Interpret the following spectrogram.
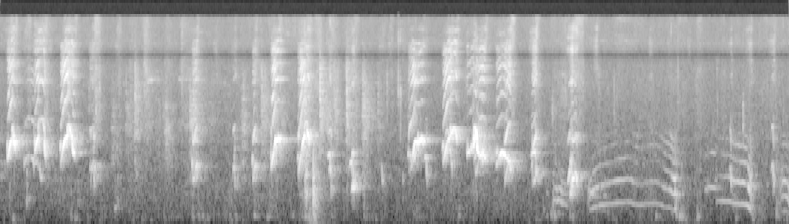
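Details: Nineteen-day-old Rhodesian Ridgeback puppies, a litter together, giving rapid overlapping whimpers, then drawn-out arching whines near the end, amid soft shuffling.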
